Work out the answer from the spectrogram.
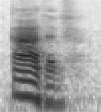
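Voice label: "aaireamh", Scottish Gaelic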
